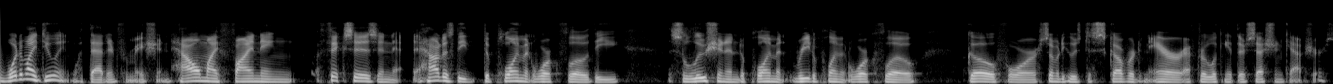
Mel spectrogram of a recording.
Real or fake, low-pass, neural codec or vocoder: real; 7.2 kHz; none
